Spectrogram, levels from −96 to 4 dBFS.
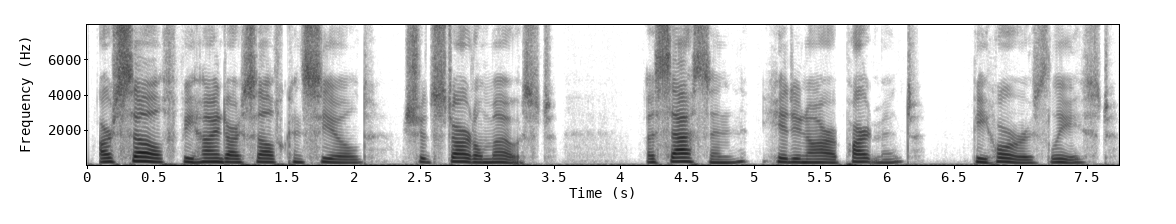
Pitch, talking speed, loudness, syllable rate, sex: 190 Hz, 115 wpm, -17 LUFS, 4.1 syllables/s, female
